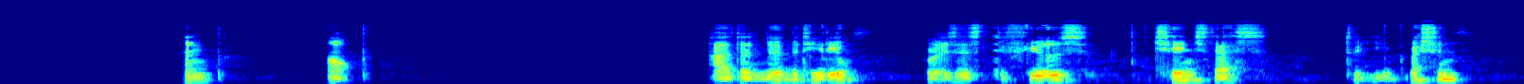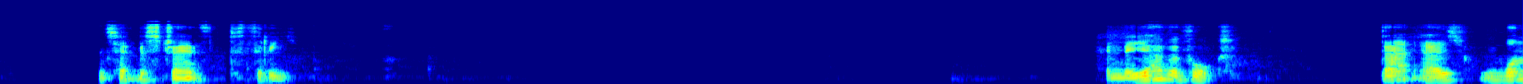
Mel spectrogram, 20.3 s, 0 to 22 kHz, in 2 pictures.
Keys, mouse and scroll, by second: 2.1-9.3 drag, 10.6-13.5 drag, 13.7 shift+z, 15.5 KP_0.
